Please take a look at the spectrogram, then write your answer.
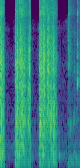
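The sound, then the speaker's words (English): Crinkly plastic rustling, like a snack bag being handled, in three or four short bursts separated by brief pauses. It is fairly loud, with no voices. “You're gonna be rustling that damn bag. You better mute that shit.”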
